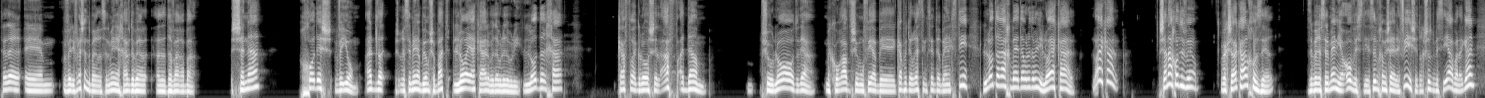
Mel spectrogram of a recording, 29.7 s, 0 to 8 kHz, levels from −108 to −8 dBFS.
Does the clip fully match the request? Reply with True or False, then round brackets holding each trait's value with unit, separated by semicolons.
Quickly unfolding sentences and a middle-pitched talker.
False (125 wpm; 160 Hz)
